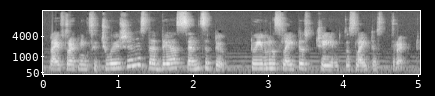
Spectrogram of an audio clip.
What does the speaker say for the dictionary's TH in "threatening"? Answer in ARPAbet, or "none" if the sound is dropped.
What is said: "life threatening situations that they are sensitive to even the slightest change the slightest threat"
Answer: T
